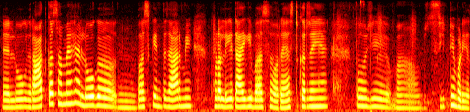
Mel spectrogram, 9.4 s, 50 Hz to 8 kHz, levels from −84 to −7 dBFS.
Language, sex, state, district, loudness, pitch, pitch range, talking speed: Hindi, female, Haryana, Rohtak, -17 LUFS, 200 Hz, 185-215 Hz, 160 wpm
